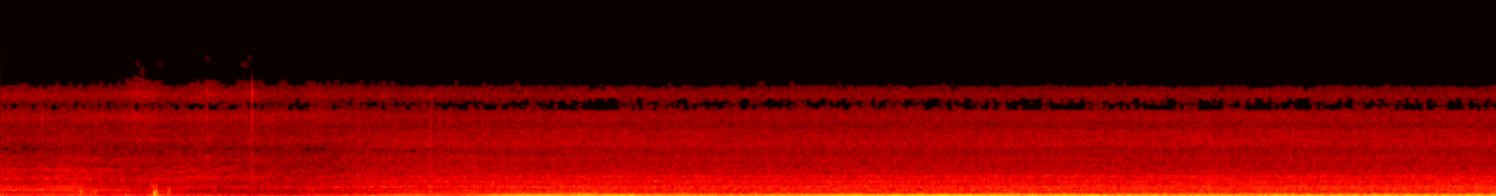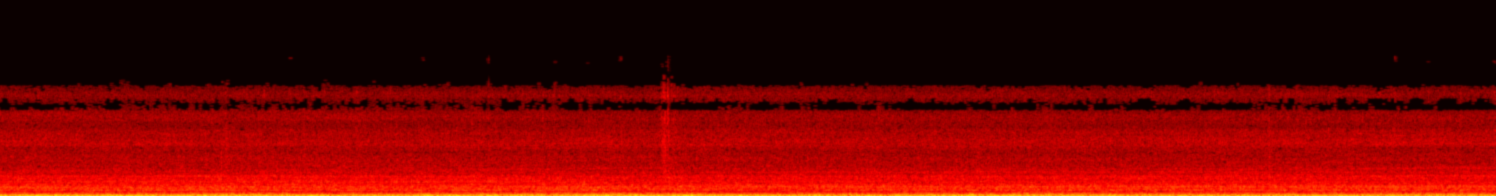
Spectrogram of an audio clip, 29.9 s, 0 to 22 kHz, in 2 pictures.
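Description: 2001 Mercedes-Benz SLK 320's 3.2-litre V6 engine running. After a click about a second and a half in, the sound builds from about four seconds. The engine note holds higher for several seconds, then settles lower and steady about eleven seconds in.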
